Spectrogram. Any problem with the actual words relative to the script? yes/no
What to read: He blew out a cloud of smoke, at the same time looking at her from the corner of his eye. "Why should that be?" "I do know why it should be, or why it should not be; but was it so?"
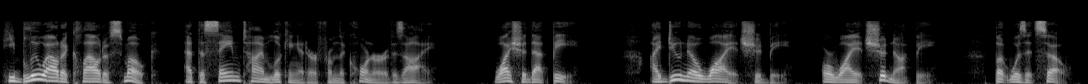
no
